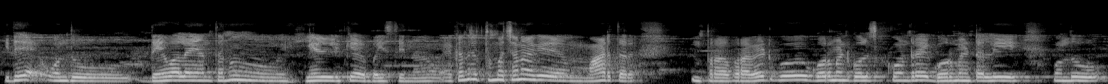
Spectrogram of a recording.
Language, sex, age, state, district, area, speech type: Kannada, male, 60+, Karnataka, Kolar, rural, spontaneous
